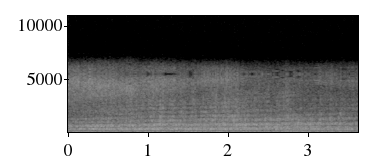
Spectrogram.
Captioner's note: sound of a helicopter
